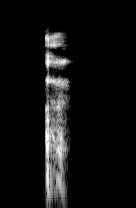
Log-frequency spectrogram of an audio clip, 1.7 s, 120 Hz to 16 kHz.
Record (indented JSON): {
  "cough_length": "1.7 s",
  "cough_amplitude": 29397,
  "cough_signal_mean_std_ratio": 0.24,
  "survey_phase": "beta (2021-08-13 to 2022-03-07)",
  "age": "18-44",
  "gender": "Male",
  "wearing_mask": "No",
  "symptom_headache": true,
  "smoker_status": "Current smoker (11 or more cigarettes per day)",
  "respiratory_condition_asthma": false,
  "respiratory_condition_other": false,
  "recruitment_source": "REACT",
  "submission_delay": "1 day",
  "covid_test_result": "Negative",
  "covid_test_method": "RT-qPCR",
  "influenza_a_test_result": "Negative",
  "influenza_b_test_result": "Negative"
}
